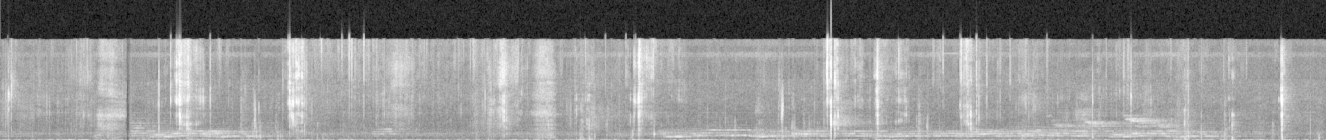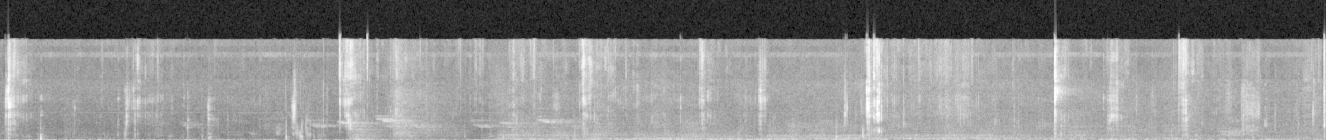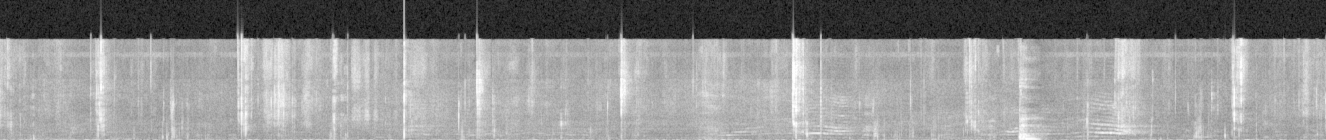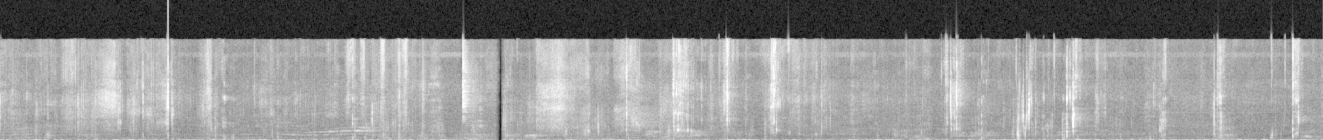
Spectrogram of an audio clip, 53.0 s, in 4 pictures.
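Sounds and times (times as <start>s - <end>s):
biting into soft cake: 0.0s - 53.0s
wet chewing with clicks: 0.0s - 53.0s
low hum: 16.6s - 46.2s.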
